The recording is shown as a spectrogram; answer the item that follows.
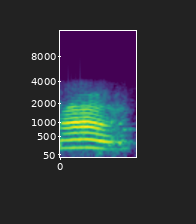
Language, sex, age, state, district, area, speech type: Maithili, female, 45-60, Bihar, Begusarai, rural, conversation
